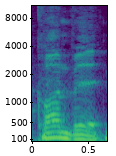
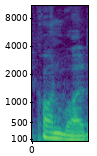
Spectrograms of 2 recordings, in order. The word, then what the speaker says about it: Cornwell: So, Bernard Cornwell mit E. Nicht Cornwall. Das ist, ich habe das richtig ausgesprochen für alle, die da draußen an den Hörern schon mosern.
